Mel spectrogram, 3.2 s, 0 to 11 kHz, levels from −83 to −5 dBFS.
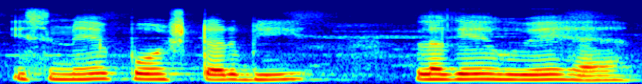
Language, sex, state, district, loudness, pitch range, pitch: Hindi, female, Uttar Pradesh, Saharanpur, -16 LUFS, 190-210 Hz, 205 Hz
